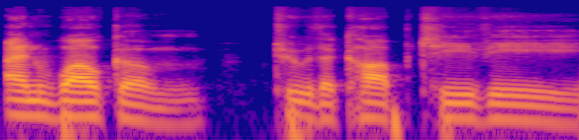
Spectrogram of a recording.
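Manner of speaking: low-pitched, slow spooky voice. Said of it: "you can't do that voice the whole time".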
